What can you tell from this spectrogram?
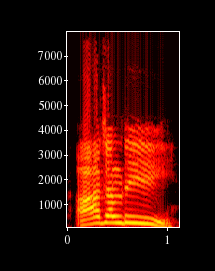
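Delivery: ordinary talk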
